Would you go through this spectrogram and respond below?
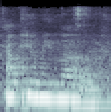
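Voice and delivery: poem delivered with building intensity; spoken word poem. Acted. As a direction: perform it like a slam poem to a crowd.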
